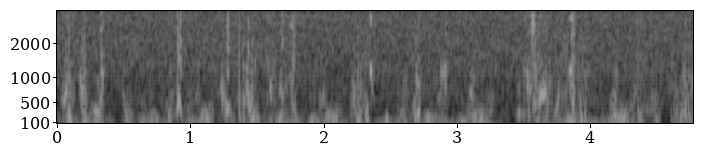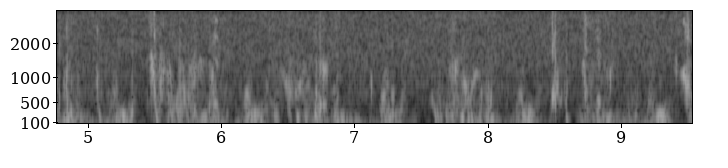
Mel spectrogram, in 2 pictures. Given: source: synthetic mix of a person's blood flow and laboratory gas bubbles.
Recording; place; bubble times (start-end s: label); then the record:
Doppler ultrasound of blood flow; precordium
0.01-0.37 s: bubbles
0.48-0.58 s: bubbles
0.80-0.97 s: bubbles
1.14-1.81 s: bubbles
2.19-2.40 s: bubbles
2.44-2.54 s: bubbles
2.67-2.77 s: bubbles
2.84-2.96 s: bubbles
3.44-3.80 s: bubbles
3.83-4.01 s: bubbles
4.33-4.55 s: bubbles
4.58-4.99 s: bubbles
5.04-5.14 s: bubbles
5.31-5.38 s: bubbles
5.44-6.07 s: bubbles
6.34-6.91 s: bubbles
7.10-7.17 s: bubbles
7.27-7.31 s: bubbles
7.54-8.09 s: bubbles
8.46-8.64 s: bubbles
8.70-8.96 s: bubbles
9.03-9.15 s: bubbles
9.39-9.54 s: bubbles
From the record:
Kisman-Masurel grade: 342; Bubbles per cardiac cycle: rolling drumbeat, 9 or more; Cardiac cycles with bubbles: 100%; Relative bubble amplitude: moderate (0.250 to 0.450); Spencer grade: 3 (all of the cardiac periods contain showers or single bubble signals, but not dominating or overriding the cardiac motion signals); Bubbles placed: only in the low amplitude regions of the cardiac cycle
